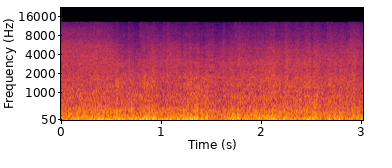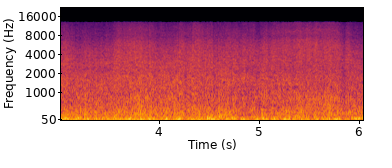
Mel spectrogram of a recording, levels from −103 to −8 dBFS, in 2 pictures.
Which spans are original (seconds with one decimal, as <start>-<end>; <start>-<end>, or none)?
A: none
